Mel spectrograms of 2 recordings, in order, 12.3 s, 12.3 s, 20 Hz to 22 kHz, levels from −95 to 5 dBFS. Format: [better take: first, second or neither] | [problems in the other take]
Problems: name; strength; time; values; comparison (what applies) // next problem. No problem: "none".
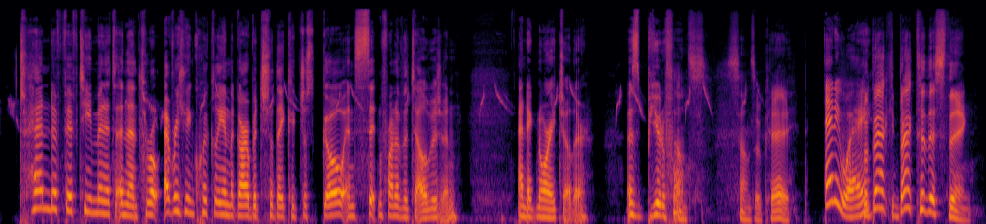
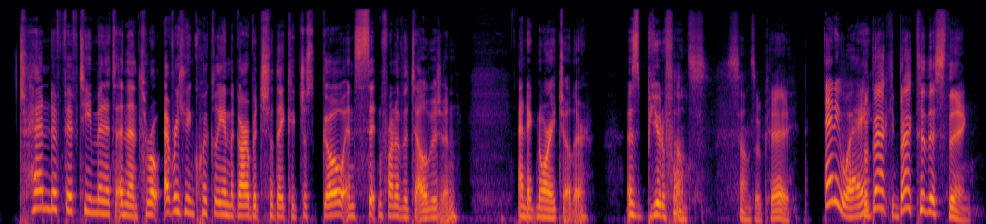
second | animal sounds; faint; throughout; 30 dB below the speech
